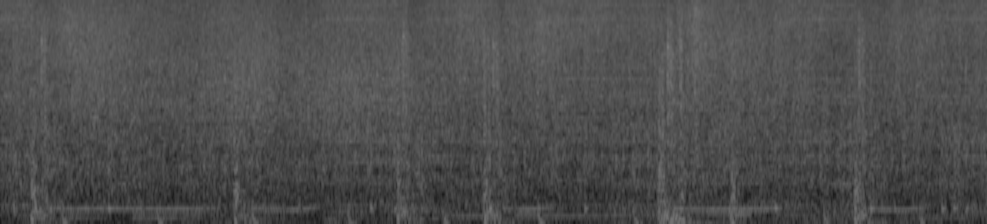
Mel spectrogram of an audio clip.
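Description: A motorboat engine drones steadily at speed.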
